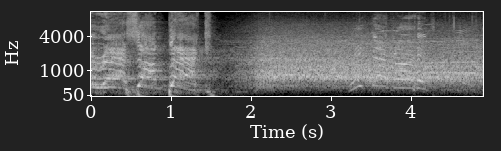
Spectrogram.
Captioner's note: audience cheering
